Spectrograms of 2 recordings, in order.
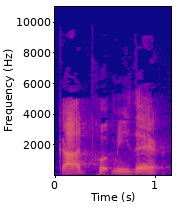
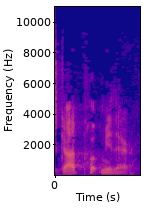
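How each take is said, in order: First: "God put me there." said slower, louder and higher, each word leaned on; slow emphatic repeat. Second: Said in the usual way. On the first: Real, not acted. To the AA audience, repeating his faith, slow and emphatic. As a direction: drive the repeat home with weight on "God".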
